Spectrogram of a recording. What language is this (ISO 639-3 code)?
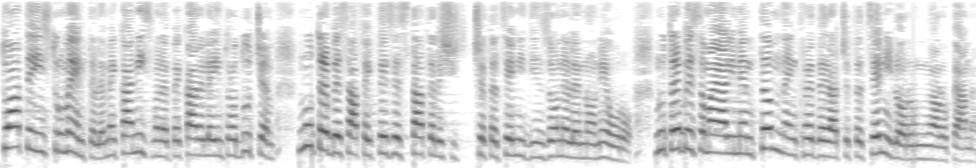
ron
